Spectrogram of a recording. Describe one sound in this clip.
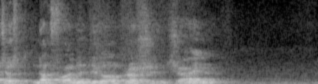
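An elderly man speaks calmly in a room.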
